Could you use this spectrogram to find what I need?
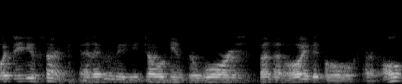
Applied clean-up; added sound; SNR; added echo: neural mask model DeepFilterNet 3.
